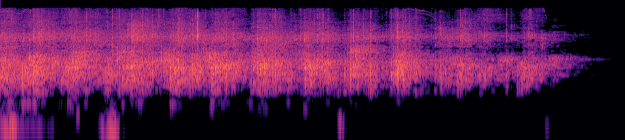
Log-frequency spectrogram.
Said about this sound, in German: was sicher schon genug ist, um mit einem ganz großen Applaus willkommen heißen.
